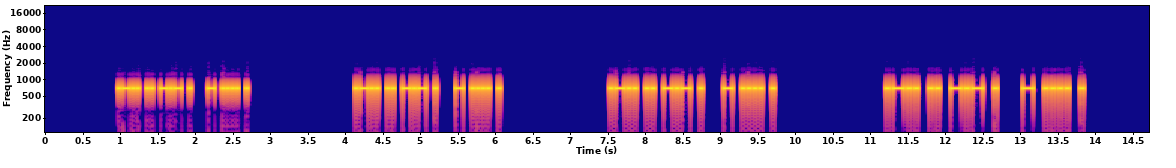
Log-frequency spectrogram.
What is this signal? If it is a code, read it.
Morse code, heard as a keyed tone, about 32 wpm, 700 Hz. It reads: LIKE THE LIKE THE LIKE THE LIKE THE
